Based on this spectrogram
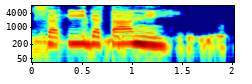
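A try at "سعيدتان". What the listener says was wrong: Oke, Masya Allah, Sa'idatani.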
